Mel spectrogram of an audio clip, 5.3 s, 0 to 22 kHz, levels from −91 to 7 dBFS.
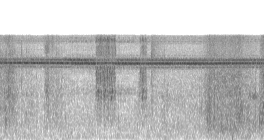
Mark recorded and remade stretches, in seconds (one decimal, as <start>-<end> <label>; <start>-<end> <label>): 0.0-1.4 recorded; 1.4-2.7 remade; 2.7-5.3 recorded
